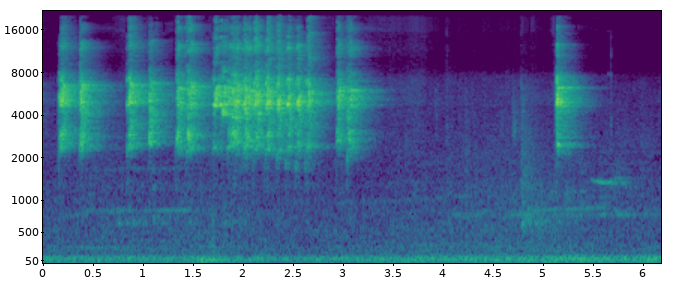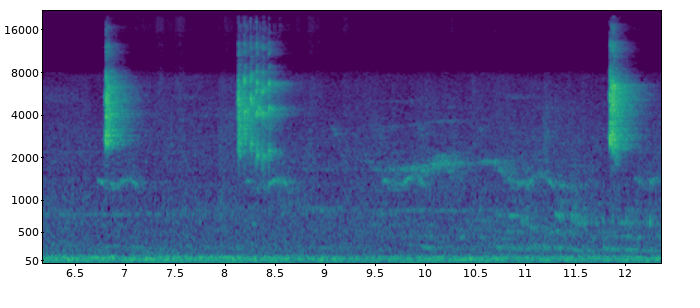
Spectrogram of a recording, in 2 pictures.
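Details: African lovebirds, pets, open with a run of piercing high chirps and a dense screechy burst, then fall mostly quiet with single sharp squeaks every couple of seconds.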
